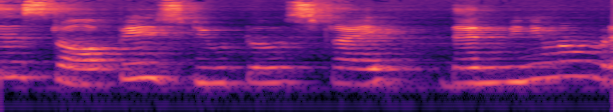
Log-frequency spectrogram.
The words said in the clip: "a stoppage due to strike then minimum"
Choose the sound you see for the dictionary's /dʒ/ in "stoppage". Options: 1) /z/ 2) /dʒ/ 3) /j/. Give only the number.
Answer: 2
